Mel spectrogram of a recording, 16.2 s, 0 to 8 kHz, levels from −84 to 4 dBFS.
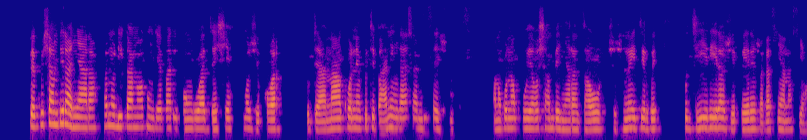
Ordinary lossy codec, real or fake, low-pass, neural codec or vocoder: Opus, 24 kbps; real; 7.2 kHz; none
